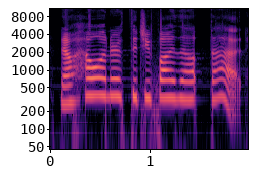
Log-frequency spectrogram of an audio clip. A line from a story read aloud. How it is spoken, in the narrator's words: cried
